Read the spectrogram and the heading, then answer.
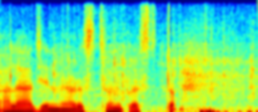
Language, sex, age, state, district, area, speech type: Telugu, female, 30-45, Telangana, Hanamkonda, rural, spontaneous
